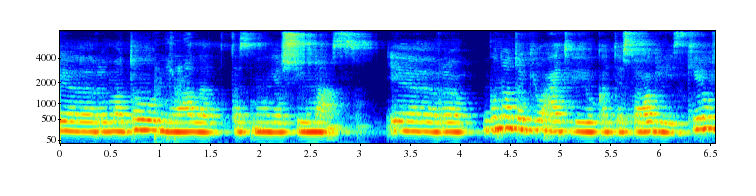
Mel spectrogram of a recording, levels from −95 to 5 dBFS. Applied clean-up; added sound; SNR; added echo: neural separator model SepFormer DNS4.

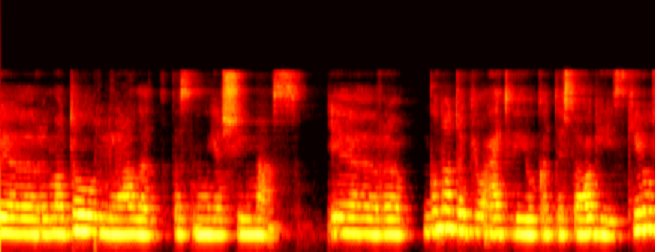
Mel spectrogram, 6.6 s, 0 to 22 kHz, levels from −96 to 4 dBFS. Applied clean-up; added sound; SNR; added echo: neural mask model DeepFilterNet 3.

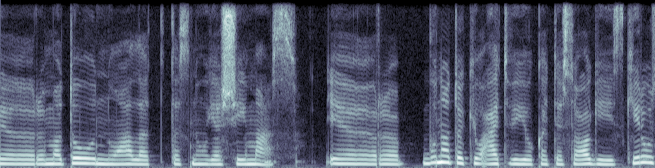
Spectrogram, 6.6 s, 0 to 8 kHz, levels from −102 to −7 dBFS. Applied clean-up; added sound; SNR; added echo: none; none; none; none.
